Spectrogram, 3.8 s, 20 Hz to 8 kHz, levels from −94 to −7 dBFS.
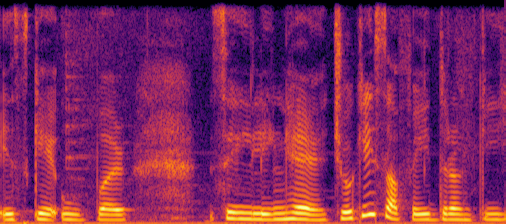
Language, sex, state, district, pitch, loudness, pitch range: Hindi, female, Jharkhand, Ranchi, 195 Hz, -16 LUFS, 195-215 Hz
